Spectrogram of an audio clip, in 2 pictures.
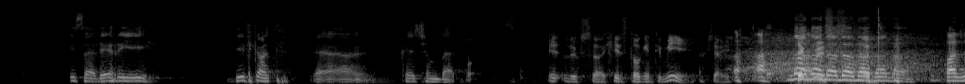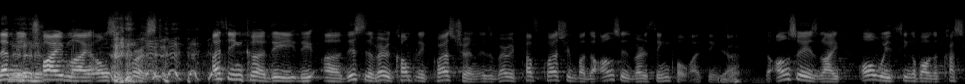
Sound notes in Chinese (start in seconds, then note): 7.2 笑声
